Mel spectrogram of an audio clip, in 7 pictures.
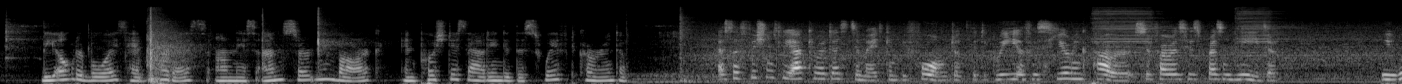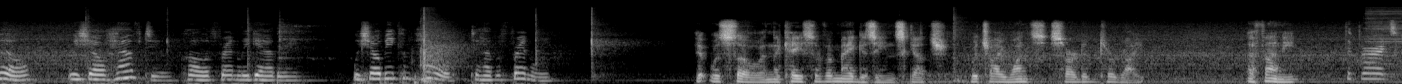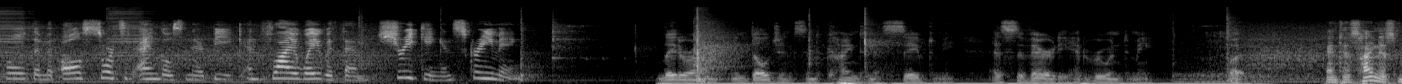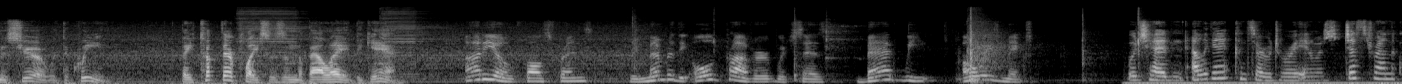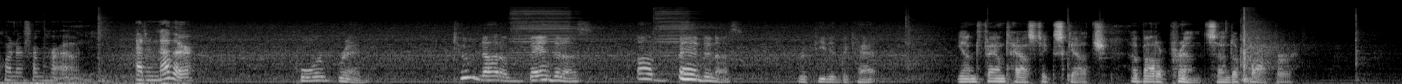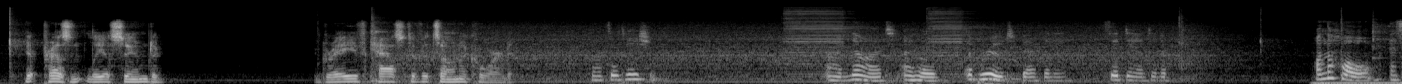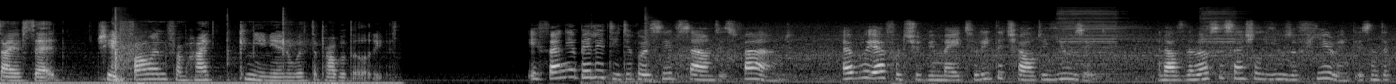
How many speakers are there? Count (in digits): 9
